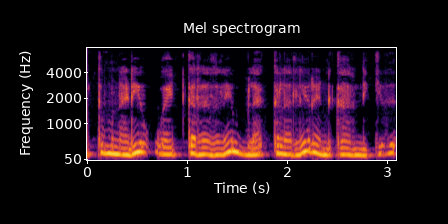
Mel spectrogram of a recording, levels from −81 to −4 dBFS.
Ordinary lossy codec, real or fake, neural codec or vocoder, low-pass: AAC, 48 kbps; real; none; 7.2 kHz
